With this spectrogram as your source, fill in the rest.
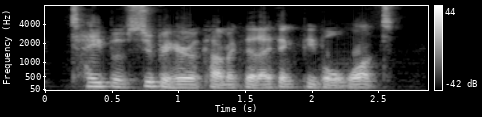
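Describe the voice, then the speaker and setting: A man speaks at a moderate pace with an American accent. His fairly high voice is somewhat breathy. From Dayton, Ohio. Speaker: podcast host. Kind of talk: casual chat.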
